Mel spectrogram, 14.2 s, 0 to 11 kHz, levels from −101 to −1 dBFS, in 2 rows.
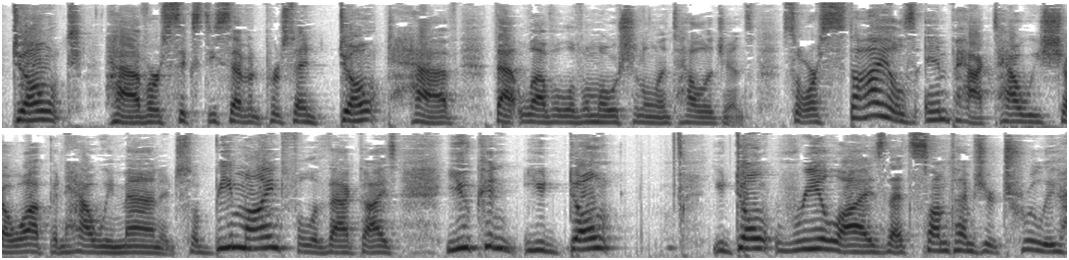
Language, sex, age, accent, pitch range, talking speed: English, female, 40-59, American, 175-220 Hz, 170 wpm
